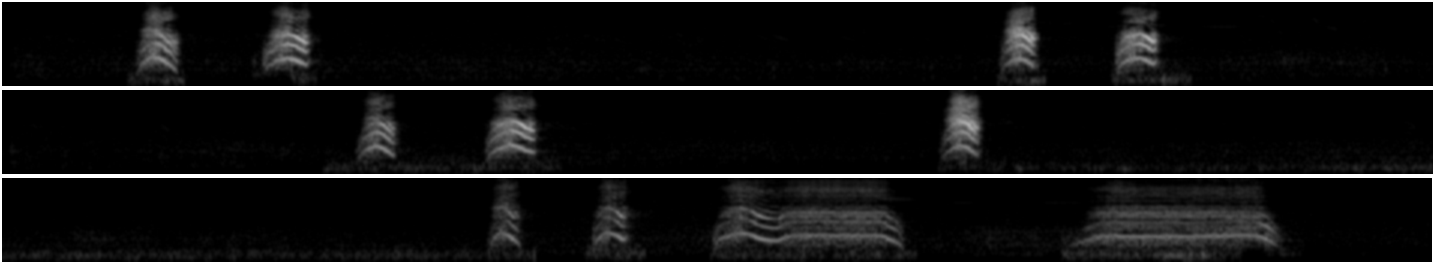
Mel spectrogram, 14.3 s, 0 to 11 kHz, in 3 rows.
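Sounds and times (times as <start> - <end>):
Short-eared Owl giving sharp barking calls: 0.4 - 1.1, 3.3 - 4.0, 5.9 - 6.6, 7.9 - 8.2, 11.2 - 13.9.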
